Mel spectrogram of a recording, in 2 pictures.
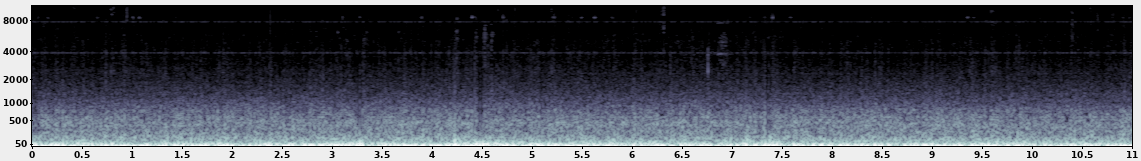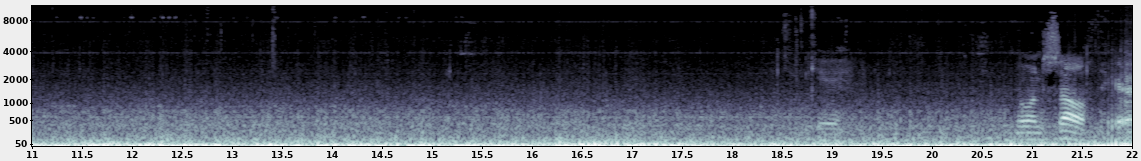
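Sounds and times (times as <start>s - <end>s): car driving at highway speed: 0.0s - 22.0s.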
